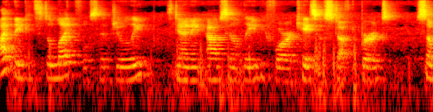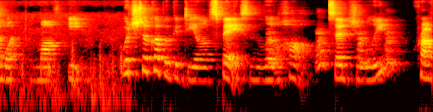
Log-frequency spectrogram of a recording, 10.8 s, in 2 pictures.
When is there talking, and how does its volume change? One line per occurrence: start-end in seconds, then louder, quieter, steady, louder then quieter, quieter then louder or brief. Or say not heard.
0.0-10.7 steady.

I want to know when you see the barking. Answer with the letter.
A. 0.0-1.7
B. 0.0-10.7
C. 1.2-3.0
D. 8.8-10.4
D.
